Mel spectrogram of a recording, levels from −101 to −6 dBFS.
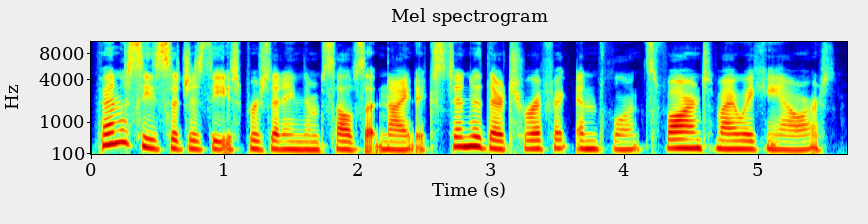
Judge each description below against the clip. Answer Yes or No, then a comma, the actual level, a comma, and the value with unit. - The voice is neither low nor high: No, high, 200 Hz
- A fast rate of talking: No, average, 180 wpm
